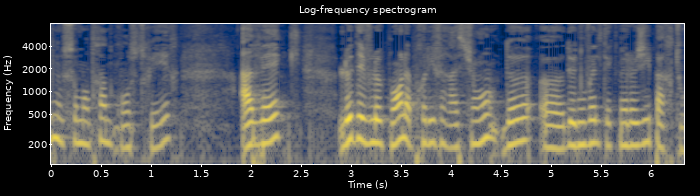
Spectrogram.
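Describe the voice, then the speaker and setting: On a very clean recording with a silent background, a woman speaks in a Swiss accent, her tone dark and mellow and her pitch medium. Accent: Swiss French, noticeable. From Switzerland. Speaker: anthropologist. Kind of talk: conference talk. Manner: many filler hesitations.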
